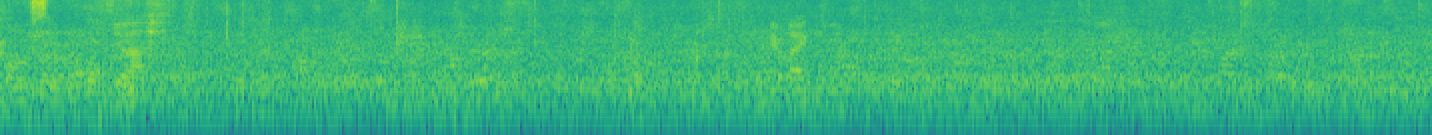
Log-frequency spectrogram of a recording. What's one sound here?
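A crowd of adults chatters all around.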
